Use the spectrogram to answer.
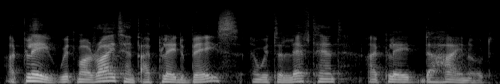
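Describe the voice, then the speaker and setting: A man teaching a cajon rhythm, explaining slowly and patiently with many fillers and spoken drum sounds. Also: lowish voice. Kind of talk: music tutorial.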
